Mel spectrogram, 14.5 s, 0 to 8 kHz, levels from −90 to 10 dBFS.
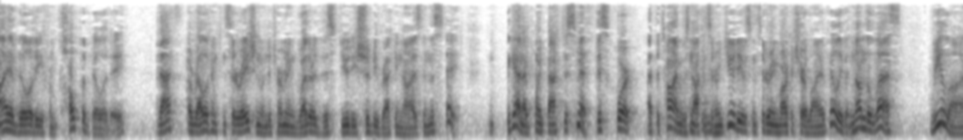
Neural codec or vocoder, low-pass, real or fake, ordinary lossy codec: none; 7.2 kHz; real; AAC, 32 kbps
